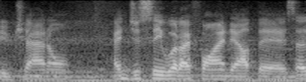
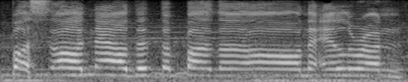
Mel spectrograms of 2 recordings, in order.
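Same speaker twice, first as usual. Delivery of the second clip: high, whiny whinging voice; hammed-up whine ending in a wailed "oh"; mock complaining; 11 semitones higher than usual. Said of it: "the shit we complain about".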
